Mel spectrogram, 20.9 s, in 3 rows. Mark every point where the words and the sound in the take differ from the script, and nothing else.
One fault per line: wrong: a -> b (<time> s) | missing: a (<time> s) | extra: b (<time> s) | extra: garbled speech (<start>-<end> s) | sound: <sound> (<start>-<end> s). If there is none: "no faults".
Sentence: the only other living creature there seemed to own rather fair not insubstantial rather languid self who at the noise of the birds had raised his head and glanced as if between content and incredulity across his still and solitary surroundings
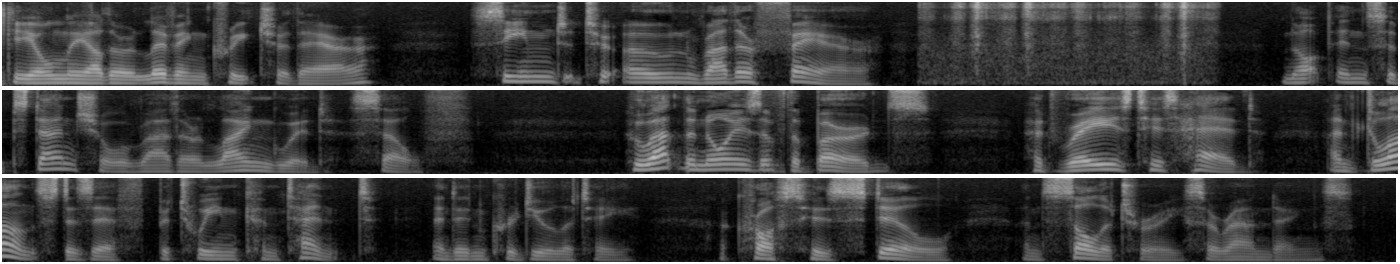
sound: breath (4.6-6.1 s)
